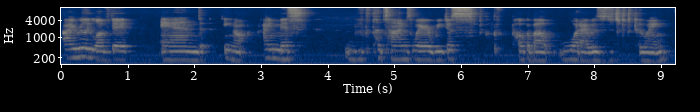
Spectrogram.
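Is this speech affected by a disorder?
Yes: stuttering; moments of stuttering expected, offers to repeat things if needed; here prolonged sounds, blocks.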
